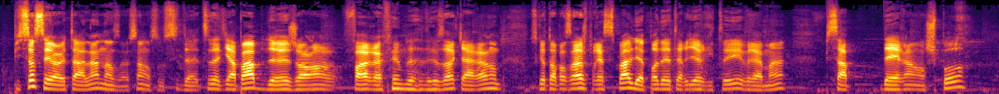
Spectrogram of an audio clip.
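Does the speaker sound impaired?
No.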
